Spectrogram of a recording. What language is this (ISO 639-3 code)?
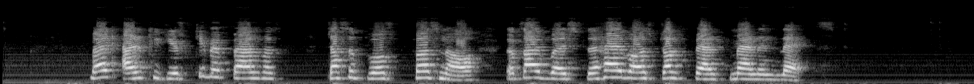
eng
